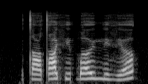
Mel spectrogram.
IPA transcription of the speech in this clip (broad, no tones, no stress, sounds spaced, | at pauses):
t ʌ u̯ tˤ ɛ fʲ o ɓ ʌ y̯ mʲ ʌ vʲ ʌ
